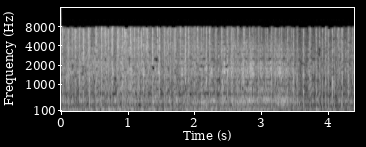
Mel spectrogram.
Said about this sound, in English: that runaway team darn near got us. That was no runaway, Jingles. That man was driving those horses.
